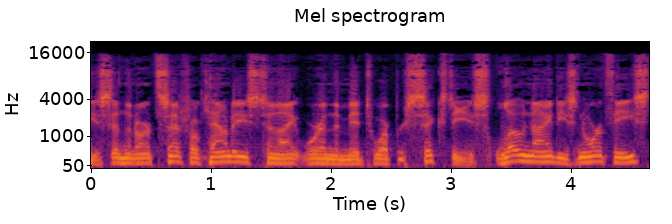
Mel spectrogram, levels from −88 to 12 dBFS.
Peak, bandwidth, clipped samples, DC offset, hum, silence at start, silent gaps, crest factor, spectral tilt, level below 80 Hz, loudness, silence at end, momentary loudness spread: -6 dBFS; 16 kHz; under 0.1%; under 0.1%; none; 0 s; none; 14 dB; -3.5 dB/octave; -46 dBFS; -18 LUFS; 0 s; 3 LU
